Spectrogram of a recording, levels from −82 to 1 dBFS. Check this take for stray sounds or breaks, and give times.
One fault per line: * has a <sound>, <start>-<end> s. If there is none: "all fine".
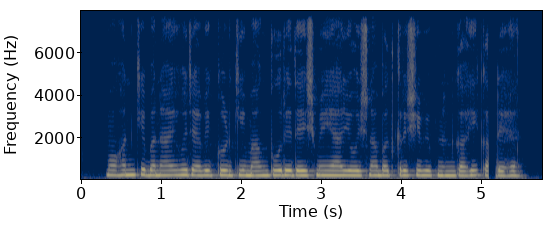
* has a dropout, 5.1-5.2 s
